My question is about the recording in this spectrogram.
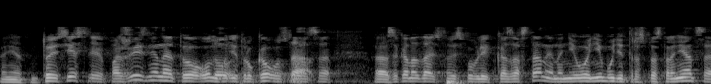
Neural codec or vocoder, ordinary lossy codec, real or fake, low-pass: none; MP3, 24 kbps; real; 7.2 kHz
